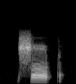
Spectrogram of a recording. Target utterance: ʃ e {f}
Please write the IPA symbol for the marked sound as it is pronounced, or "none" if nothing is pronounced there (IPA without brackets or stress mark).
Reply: p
